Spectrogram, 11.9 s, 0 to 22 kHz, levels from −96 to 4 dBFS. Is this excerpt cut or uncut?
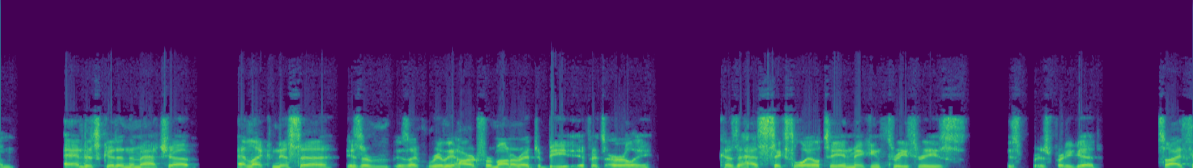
uncut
